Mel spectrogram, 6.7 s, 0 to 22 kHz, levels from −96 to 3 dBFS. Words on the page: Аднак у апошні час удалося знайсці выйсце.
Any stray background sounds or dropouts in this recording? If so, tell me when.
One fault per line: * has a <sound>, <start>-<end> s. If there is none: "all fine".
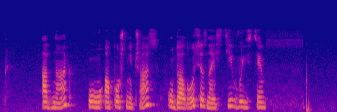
all fine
